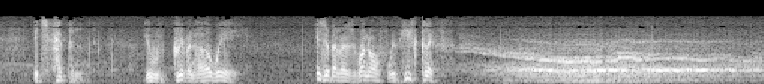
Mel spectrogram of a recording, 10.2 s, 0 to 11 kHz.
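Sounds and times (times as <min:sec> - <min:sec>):
speech: 0:00.4 - 0:01.3, 0:01.9 - 0:03.3, 0:04.2 - 0:06.0
howling wind: 0:06.0 - 0:10.1.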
